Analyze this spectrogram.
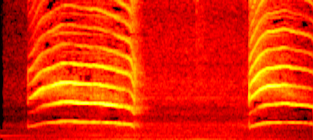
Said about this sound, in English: First, let's go over the sounds. For el gato, which is the cat, we'll hear this sound.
